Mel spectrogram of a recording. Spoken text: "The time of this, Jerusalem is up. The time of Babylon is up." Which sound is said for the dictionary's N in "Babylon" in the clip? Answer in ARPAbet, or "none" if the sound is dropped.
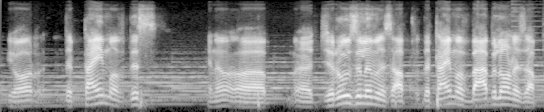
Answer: N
